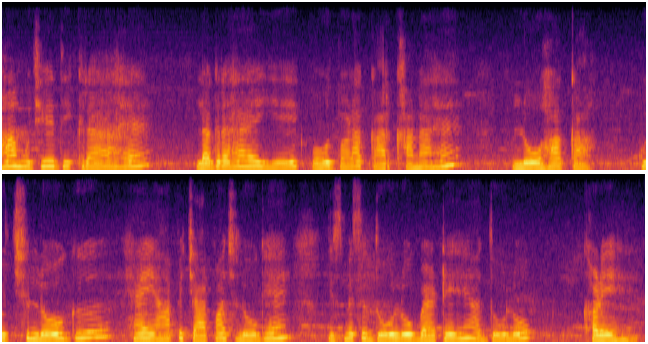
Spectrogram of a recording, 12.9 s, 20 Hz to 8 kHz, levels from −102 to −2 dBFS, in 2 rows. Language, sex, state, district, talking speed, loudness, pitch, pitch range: Hindi, female, Bihar, Jahanabad, 170 wpm, -17 LUFS, 225 Hz, 210-240 Hz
